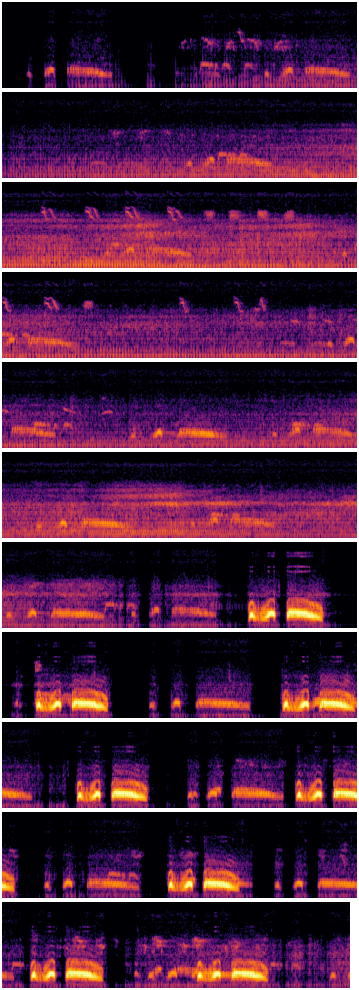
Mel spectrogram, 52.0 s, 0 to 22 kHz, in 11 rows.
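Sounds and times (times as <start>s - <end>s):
dove cooing: 0.0s - 1.6s, 2.2s - 51.9s.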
